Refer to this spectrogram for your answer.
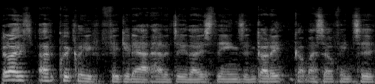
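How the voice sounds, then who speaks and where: With an Australian accent, a man speaks at a fairly quick pace and medium pitch, his bright, sharp tone showing ordinary pitch variation. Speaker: digital agency founder. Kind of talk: interview. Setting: office.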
